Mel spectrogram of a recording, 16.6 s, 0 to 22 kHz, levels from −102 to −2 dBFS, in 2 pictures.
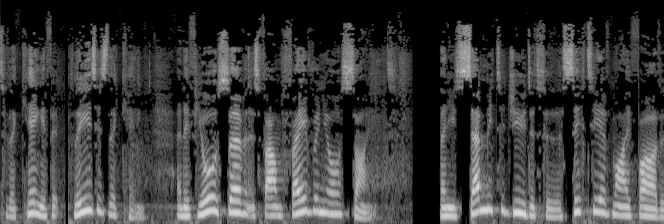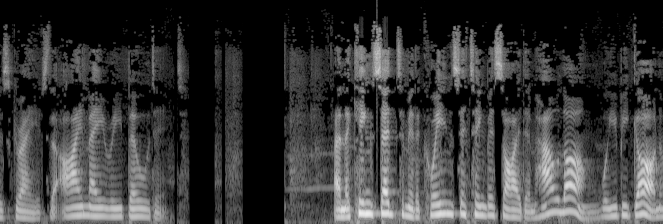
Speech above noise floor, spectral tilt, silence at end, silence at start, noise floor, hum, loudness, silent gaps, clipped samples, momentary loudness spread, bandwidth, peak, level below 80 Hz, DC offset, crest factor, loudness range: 28 dB; -5 dB/octave; 0 s; 0 s; -53 dBFS; none; -24 LUFS; 5.16-5.49 s, 10.66-10.97 s, 11.33-11.84 s; under 0.1%; 12 LU; 15 kHz; -8 dBFS; -58 dBFS; under 0.1%; 18 dB; 9 LU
